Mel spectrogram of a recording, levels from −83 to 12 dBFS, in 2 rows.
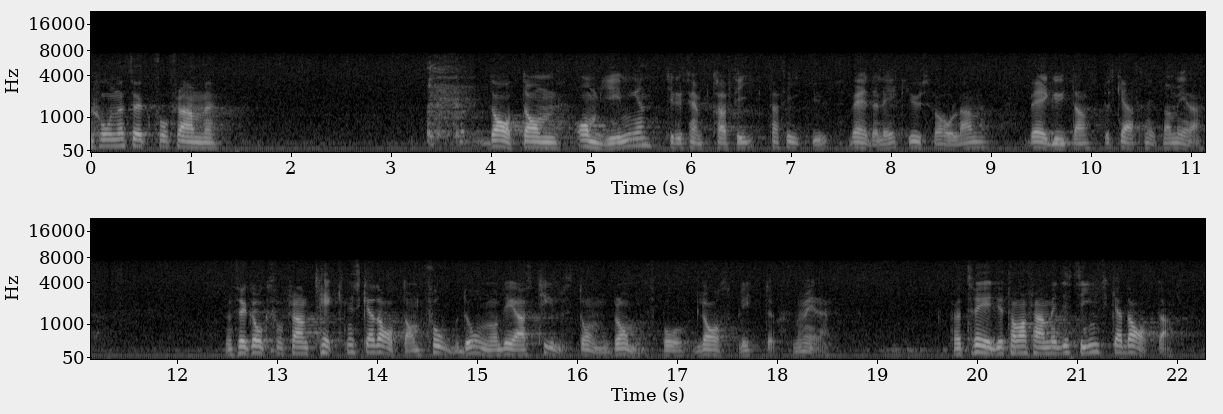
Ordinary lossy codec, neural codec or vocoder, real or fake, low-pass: none; none; real; none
